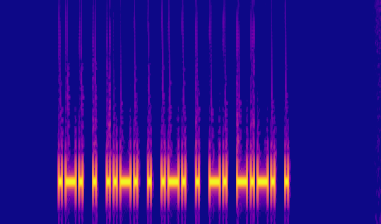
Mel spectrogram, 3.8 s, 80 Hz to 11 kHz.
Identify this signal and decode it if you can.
Morse code, heard as a keyed tone, about 36 wpm, 700 Hz. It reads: REFERENCE
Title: Sentences from Top 1200 Words - New Word Drill Alt - 35wpm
